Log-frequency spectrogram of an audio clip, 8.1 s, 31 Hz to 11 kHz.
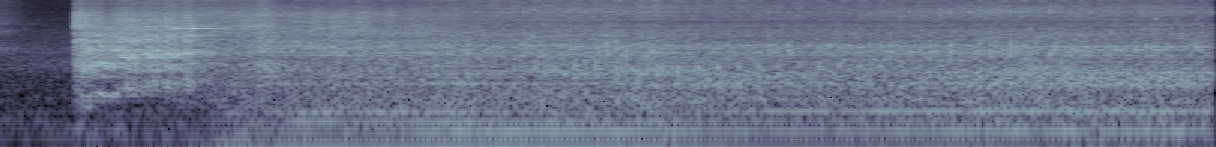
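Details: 2006 Toyota Hilux 2.5 litre D4D diesel, crank no start with no codes, fed through a temporary bypass fuel supply with no return line: it cranks briefly, fires at once and settles into an even diesel clatter; the engine is fine and the fuel supply is suspected.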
